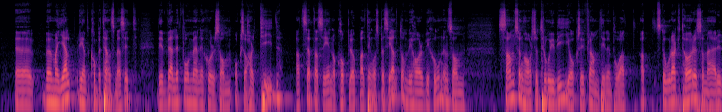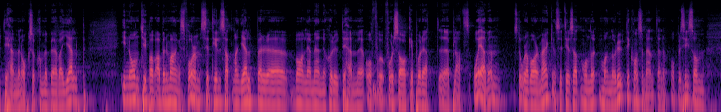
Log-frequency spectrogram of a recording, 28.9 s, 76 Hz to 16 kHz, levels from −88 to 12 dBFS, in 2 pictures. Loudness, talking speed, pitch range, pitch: -33 LUFS, 190 wpm, 105-125 Hz, 110 Hz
